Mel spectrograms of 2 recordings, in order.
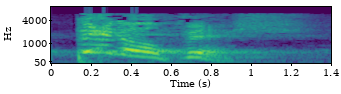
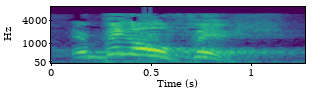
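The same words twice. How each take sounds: First: Very slow, loud, stretched words; drawn-out fish boast. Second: Loud, slowed brag about the size; big fish boast. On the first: Preacher hams up fish story, slow stretched boast. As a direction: drag out every word like a tall tale. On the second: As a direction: sell the fish story big. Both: Shown as a demonstration. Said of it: "It's a fish story".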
